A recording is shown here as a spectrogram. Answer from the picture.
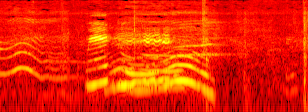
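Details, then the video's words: Pet Indian ringneck parrot talking: drawn-out, wavering, voice-like syllables that rise and fall, loudest in the middle, with music and room noise behind. "Kotha Bola tia pakhi Talking about parrot funny"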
